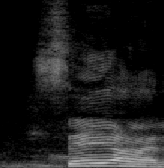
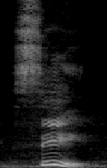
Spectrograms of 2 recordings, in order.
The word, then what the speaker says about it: sea: Inevitably, somebody says Sean, or they say si. But this is Spanish, so we want to pronounce every vowel.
